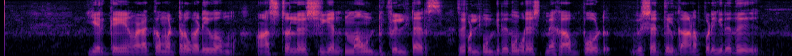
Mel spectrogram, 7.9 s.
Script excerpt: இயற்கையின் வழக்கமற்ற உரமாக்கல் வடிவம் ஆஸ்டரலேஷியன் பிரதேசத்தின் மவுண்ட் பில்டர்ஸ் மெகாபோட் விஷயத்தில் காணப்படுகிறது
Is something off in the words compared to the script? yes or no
yes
